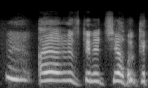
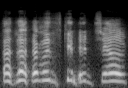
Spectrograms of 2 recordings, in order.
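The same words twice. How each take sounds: First: Said in the usual way. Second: Laughing through the words; real laugh, a bit louder. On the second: Real, not acted. Repeats line laughing.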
